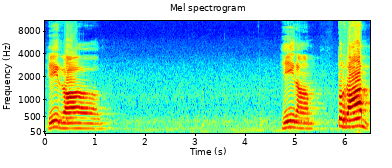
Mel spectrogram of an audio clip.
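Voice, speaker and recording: A man's voice: high voice, fairly bright tone. A man teaching a grammar lesson at a whiteboard, asking questions and answering them himself, repeating the key terms.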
